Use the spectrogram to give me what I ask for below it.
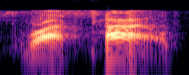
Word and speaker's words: Rothschild: the Red Shield Firm, pronounced in German as Rothschild.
